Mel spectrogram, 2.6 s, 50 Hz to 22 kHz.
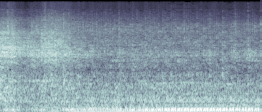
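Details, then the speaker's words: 1947 Chevrolet Fleetline engine after new points and condenser were fitted, exhaust cut off: fires straight up and settles into a steady, even open-exhaust idle with no misses; normal idle. "We got it running!"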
